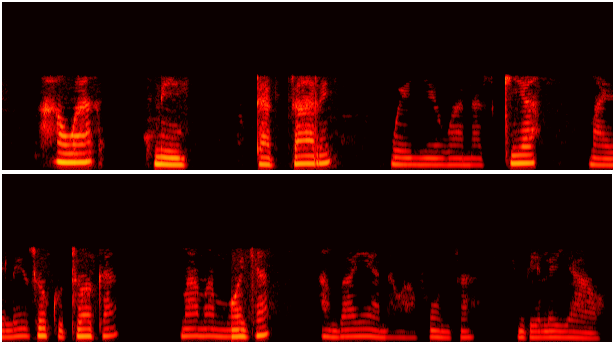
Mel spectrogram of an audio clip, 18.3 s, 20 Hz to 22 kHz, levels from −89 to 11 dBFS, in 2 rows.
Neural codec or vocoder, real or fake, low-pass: none; real; 3.6 kHz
